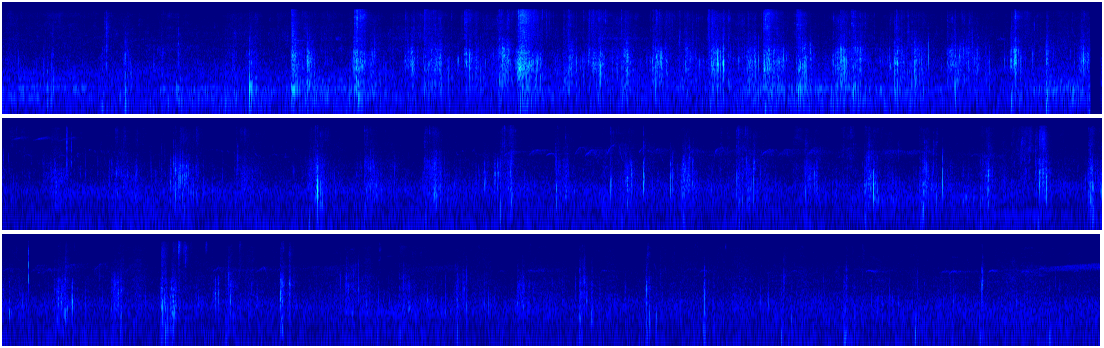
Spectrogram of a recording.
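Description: Footsteps of a walker on a gravel path, a fast irregular run of crunches. An abrupt cut about eleven seconds in drops the steps to a quieter level for the rest.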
